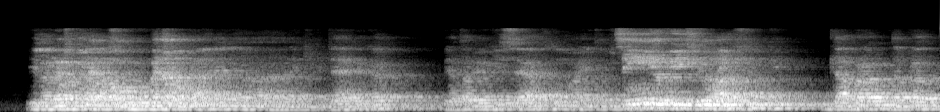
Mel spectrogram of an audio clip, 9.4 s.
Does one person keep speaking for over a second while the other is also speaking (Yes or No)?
Yes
